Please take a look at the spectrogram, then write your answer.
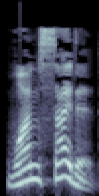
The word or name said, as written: one-sided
